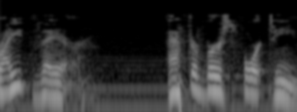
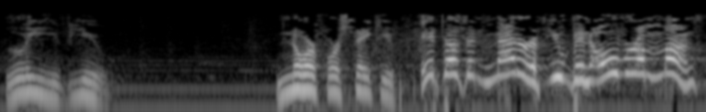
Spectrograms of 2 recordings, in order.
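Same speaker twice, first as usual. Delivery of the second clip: higher, loud, soaring proclamation; preaching at full force; 10 semitones higher, 8 dB louder than usual. Acted. Preacher climaxing to the congregation, loud and high. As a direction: drive it home with full fervour.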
